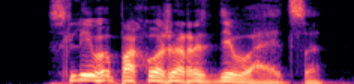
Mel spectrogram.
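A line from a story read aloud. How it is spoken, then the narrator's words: Cheerful. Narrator (Russian): весело сказал Рыжий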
